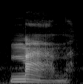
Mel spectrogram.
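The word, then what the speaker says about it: Mahon: white long beard and his name was mohan but he insisted that it should be pronounced man he was well connected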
